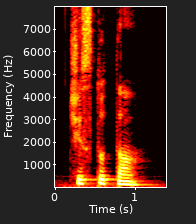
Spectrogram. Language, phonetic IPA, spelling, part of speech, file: Ukrainian, [t͡ʃestɔˈta], чистота, noun, Uk-чистота.ogg
- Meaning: cleanliness, purity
